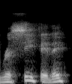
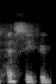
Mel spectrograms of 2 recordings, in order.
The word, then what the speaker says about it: Recife: woman of neuropaediatrician in Recife Brazilians pronounced at hessify but for argument's sake I'm gonna go with kind of the the Americanized or English version Recife which is Northeast Brazil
